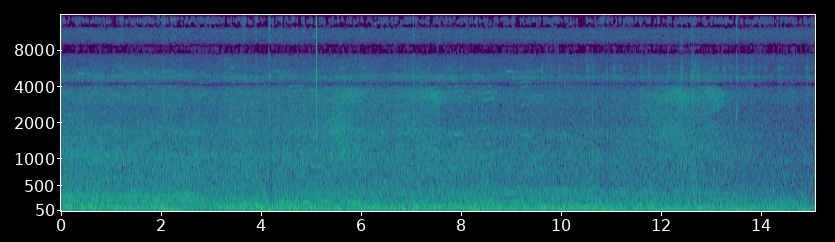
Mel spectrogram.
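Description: Car driving on a town road, heard from inside the cabin: a steady low rumble of engine and tyre noise.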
